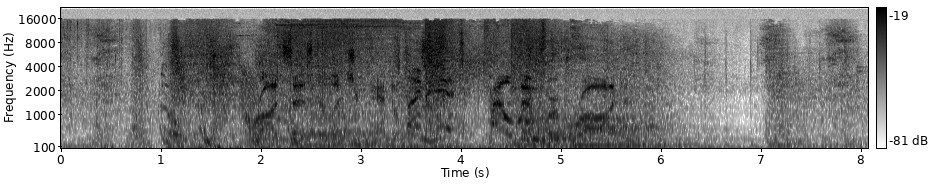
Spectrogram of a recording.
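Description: Blows and energy blasts crash in a fight.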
